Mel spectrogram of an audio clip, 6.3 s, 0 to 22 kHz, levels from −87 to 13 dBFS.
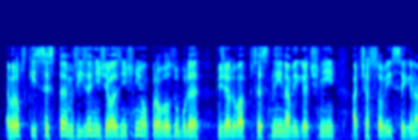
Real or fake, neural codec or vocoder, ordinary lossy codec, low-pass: real; none; none; 5.4 kHz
